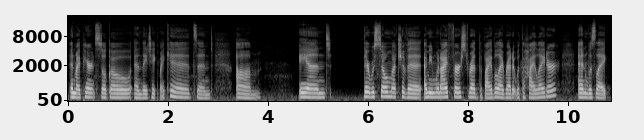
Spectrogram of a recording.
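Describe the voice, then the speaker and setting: The podcast host, a middle-aged American woman, talks at a normal pace in a steady, mid-range voice that is both gravelly and smooth. Her conversational interview feels informal, chatty and reflective.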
